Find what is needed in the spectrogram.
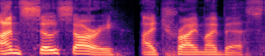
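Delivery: put-on very drawn-out, sugar-sweet, honeyed sarcasm. Retelling her reply to people gossiping about her music: imitating honeyed sarcasm. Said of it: "With honeyed sarcasm".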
